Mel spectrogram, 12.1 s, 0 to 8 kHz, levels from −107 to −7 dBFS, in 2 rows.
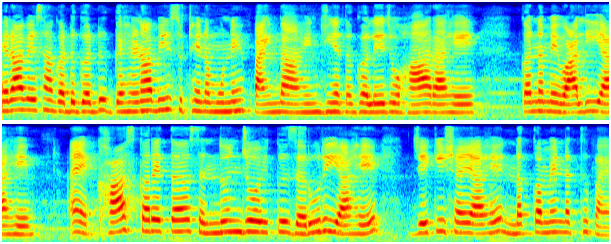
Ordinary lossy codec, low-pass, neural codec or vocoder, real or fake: none; 7.2 kHz; none; real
